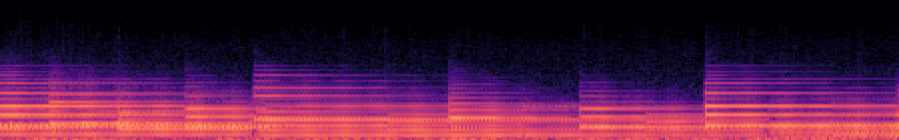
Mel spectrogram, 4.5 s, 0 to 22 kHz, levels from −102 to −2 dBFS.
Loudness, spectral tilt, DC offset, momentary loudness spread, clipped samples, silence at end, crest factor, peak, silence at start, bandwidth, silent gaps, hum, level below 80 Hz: -30 LUFS; -11 dB/octave; under 0.1%; 5 LU; under 0.1%; 0 s; 14 dB; -16 dBFS; 0 s; 4 kHz; none; none; -48 dBFS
